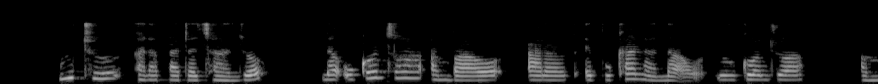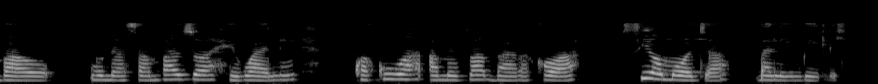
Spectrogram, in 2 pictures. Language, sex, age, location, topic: Swahili, female, 18-24, Wajir, health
